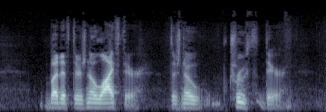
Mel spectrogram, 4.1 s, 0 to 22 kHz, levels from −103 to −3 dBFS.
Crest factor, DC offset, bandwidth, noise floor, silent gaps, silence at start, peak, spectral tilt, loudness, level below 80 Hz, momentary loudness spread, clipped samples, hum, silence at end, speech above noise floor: 24 dB; under 0.1%; 12.5 kHz; -67 dBFS; none; 0.55 s; -8 dBFS; -4 dB/octave; -29 LUFS; -78 dBFS; 21 LU; under 0.1%; none; 0.55 s; 38 dB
